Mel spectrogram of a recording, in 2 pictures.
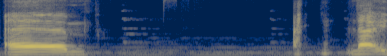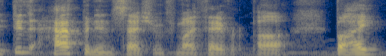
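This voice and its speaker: A man's voice: medium pitch, expressive, takes it slowly, mellow. Guy gamer, mid voice, easygoing casual chat, chuckly, faint music under him. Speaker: tabletop game player.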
